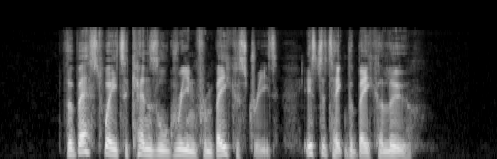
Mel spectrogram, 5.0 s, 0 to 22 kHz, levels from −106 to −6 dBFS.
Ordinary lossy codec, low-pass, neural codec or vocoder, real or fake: none; 9.9 kHz; none; real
